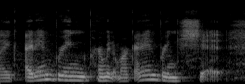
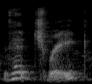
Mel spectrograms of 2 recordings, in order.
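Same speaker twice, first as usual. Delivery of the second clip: higher, hushed disbelief; startled question; 7 semitones higher, slower than usual. Retold or imitated. Spotting [name] by the trailers, stunned. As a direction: ask it like you just spotted a star. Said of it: "I'm like".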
